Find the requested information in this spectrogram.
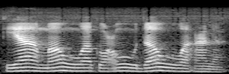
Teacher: Artinya tanwinnya ini dimasukkan ke waw. Ya, idgham itu artinya dimasukkan. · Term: idgham bi gunnah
